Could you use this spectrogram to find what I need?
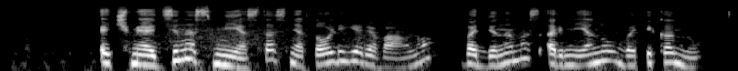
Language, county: Lithuanian, Tauragė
